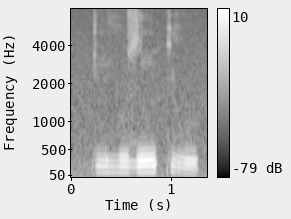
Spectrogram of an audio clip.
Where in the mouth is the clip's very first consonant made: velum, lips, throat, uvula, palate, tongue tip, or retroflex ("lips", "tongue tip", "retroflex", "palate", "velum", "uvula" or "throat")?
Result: velum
